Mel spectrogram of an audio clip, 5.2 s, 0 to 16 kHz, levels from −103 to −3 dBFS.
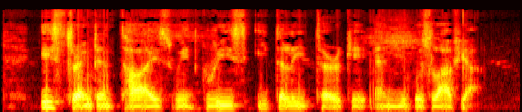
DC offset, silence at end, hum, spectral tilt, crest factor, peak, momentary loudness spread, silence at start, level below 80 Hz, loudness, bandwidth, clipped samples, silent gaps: under 0.1%; 0.45 s; none; -4 dB/octave; 20 dB; -6 dBFS; 10 LU; 0.4 s; -62 dBFS; -26 LUFS; 11.5 kHz; under 0.1%; none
